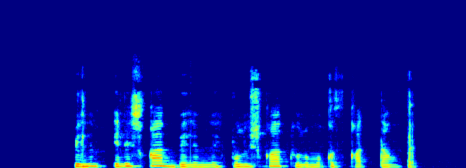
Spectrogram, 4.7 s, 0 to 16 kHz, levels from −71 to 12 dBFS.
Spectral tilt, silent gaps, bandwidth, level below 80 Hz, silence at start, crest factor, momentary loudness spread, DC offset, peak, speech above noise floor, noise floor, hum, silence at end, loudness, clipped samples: -5 dB/octave; none; 9.8 kHz; -60 dBFS; 0.75 s; 18 dB; 9 LU; under 0.1%; -2 dBFS; 58 dB; -75 dBFS; none; 0.5 s; -18 LUFS; under 0.1%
